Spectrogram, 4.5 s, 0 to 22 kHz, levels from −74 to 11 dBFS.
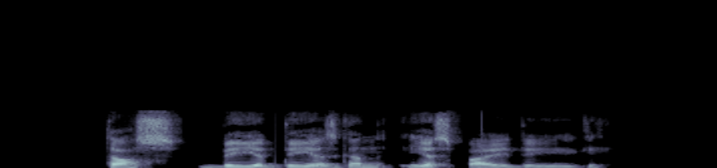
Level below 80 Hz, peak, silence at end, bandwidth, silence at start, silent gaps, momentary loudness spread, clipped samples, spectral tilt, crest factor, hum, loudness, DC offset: -66 dBFS; 0 dBFS; 0.75 s; 8 kHz; 0.65 s; 1.16-1.23 s; 13 LU; under 0.1%; -3.5 dB/octave; 22 dB; none; -20 LUFS; under 0.1%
